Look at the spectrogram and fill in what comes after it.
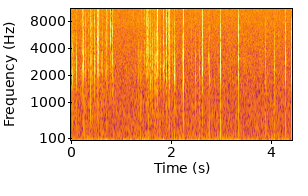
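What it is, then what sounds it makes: Cardboard chocolate bar box tapped with nails. Long press-on nails tap and lightly scratch the printed surface of a Lindt Caramel chocolate bar in its closed cardboard sleeve, held on edge in both hands. Quick, dry, bright ticks and soft scratchy rustles come in an irregular stream over a quiet low rumble.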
